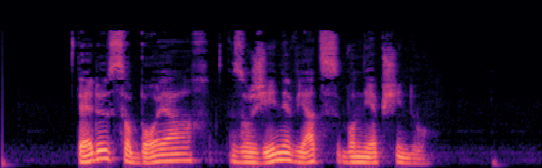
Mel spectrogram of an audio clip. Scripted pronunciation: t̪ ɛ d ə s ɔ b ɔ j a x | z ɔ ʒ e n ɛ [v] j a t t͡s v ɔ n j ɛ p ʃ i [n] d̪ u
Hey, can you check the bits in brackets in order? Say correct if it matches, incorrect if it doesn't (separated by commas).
correct, correct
